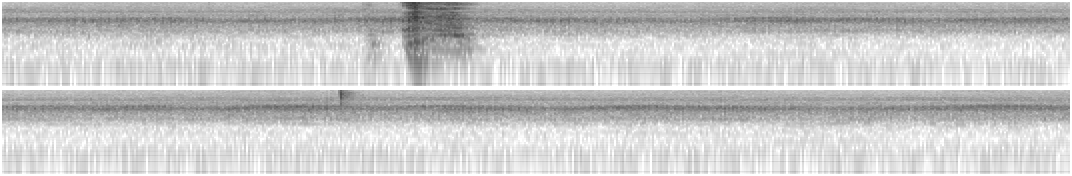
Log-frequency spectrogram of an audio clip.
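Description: A person coughs once, a short double burst about a second and a half in, over a steady high chirring of night insects. A faint click comes about five seconds in.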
